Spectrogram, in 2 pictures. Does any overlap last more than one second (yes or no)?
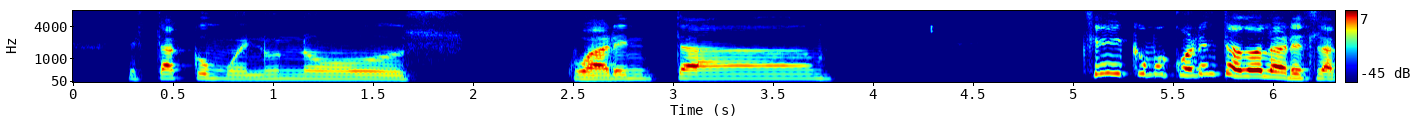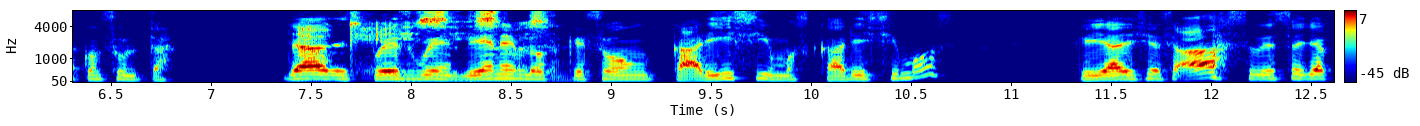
yes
